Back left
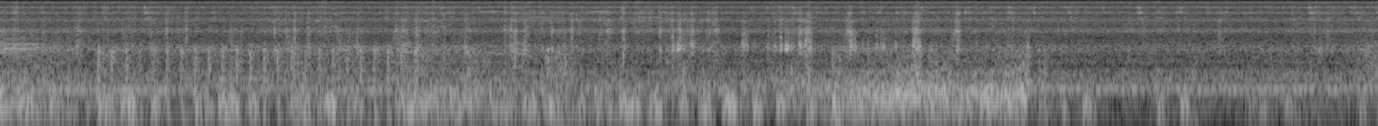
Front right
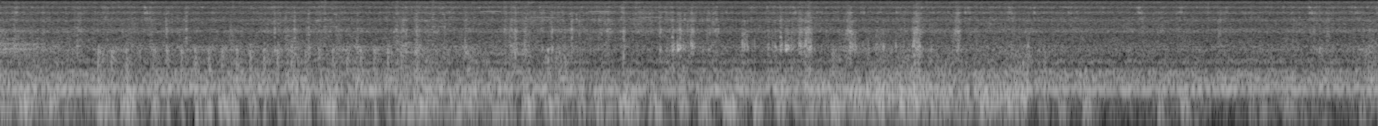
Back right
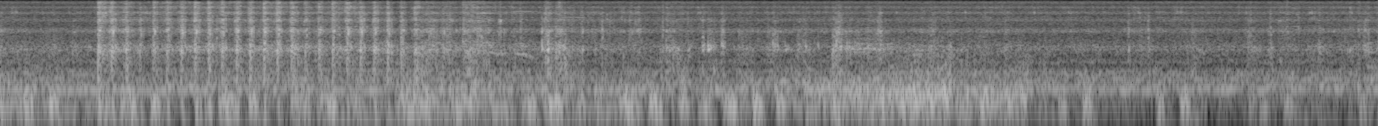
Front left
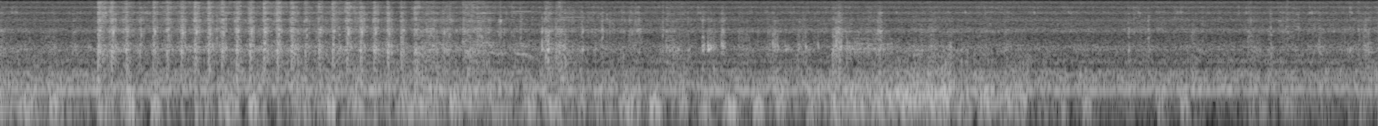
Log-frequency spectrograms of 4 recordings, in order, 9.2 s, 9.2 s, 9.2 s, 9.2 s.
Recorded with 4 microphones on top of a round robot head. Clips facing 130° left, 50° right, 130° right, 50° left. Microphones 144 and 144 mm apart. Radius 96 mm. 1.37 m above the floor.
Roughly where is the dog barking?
No dog barking in this recording.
